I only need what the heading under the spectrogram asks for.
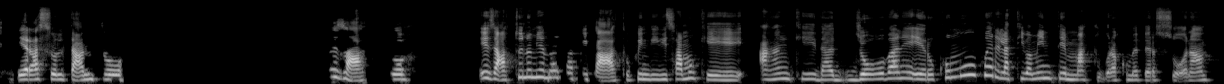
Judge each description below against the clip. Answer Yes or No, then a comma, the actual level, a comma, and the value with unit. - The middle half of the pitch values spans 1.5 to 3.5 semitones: No, average, 4.2 semitones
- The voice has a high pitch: Yes, high, 235 Hz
